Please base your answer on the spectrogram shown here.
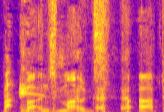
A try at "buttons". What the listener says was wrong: T. You got to say a T.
